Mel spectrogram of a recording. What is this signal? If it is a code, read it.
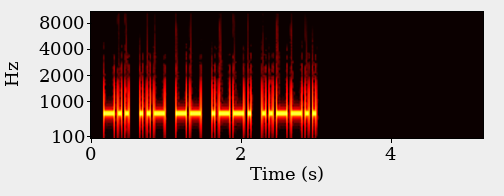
Morse code, heard as a keyed tone, about 25 wpm, 700 Hz. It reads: DUMP?
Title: Sentences from Top 1300 Words 25wpm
